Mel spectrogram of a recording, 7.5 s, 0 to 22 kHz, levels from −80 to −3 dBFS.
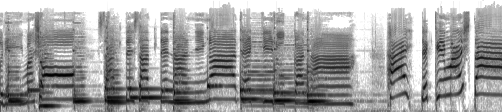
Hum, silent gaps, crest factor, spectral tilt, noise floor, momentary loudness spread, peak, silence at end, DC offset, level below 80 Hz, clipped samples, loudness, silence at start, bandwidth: none; none; 10 dB; -1.5 dB/octave; -37 dBFS; 7 LU; 0 dBFS; 0 s; under 0.1%; -46 dBFS; 0.2%; -9 LUFS; 0 s; 16.5 kHz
